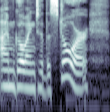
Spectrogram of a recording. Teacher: the stress naturally falls on going and store the smaller words like I'm and to the r less emphasized and spoken quickly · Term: stress pattern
